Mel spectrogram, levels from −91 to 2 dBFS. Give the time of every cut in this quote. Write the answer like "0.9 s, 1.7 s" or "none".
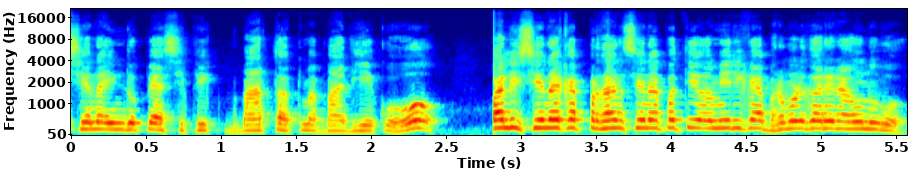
2.8 s

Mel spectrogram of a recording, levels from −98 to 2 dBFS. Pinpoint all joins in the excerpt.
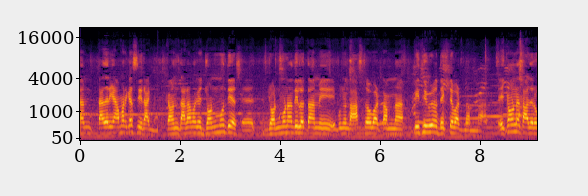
1.5 s, 6.5 s

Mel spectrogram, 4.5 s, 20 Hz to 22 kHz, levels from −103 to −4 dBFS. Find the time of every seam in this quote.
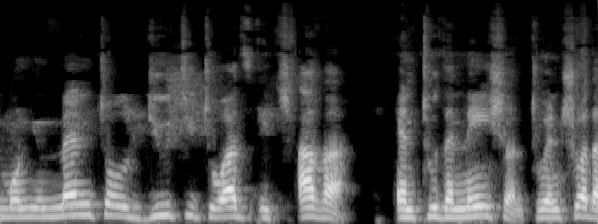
none

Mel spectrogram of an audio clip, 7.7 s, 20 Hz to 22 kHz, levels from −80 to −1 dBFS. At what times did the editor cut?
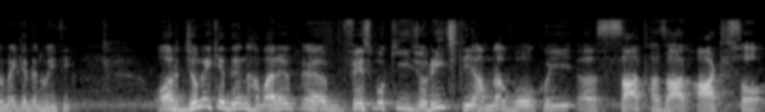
1.5 s

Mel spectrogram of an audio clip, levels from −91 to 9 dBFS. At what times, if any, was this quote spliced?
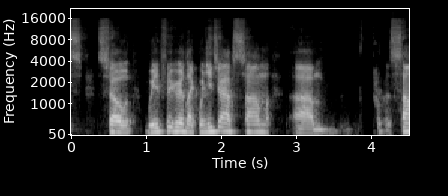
none

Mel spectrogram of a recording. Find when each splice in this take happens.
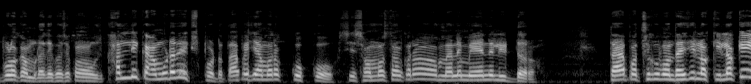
2.5 s

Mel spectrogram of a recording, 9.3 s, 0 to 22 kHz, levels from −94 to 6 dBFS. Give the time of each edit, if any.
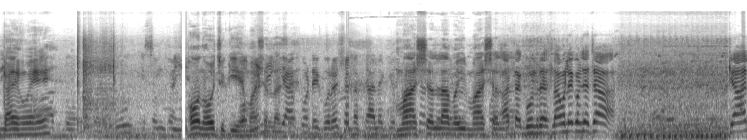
6.3 s

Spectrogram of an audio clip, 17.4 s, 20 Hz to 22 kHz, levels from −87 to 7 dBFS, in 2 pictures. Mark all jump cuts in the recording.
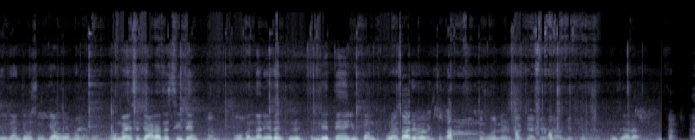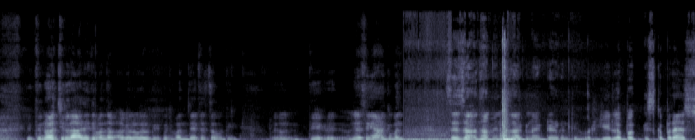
5.0 s, 8.1 s, 13.7 s

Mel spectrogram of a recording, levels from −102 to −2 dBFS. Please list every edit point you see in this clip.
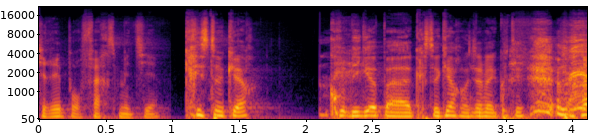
0.9 s, 2.0 s

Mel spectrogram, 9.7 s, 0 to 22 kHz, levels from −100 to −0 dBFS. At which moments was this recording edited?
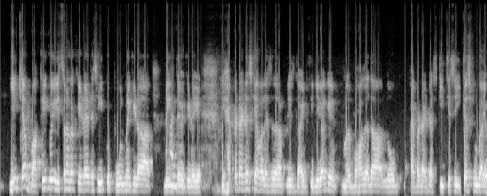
4.1 s, 8.0 s

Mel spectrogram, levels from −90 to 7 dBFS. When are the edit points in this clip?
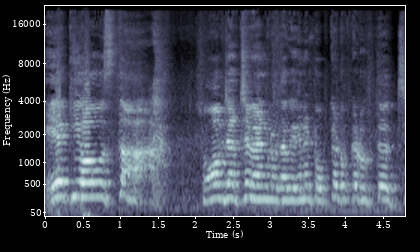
none

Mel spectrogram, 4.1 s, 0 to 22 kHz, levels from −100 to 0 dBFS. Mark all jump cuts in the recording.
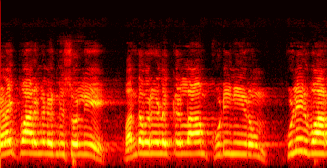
none

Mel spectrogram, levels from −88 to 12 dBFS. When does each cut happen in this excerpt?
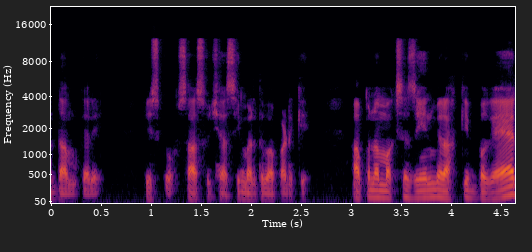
none

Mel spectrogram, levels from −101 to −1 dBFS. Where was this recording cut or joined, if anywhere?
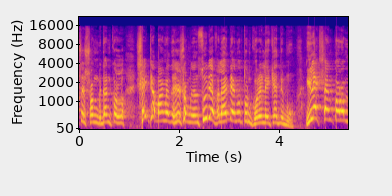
4.4 s

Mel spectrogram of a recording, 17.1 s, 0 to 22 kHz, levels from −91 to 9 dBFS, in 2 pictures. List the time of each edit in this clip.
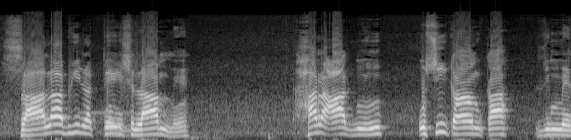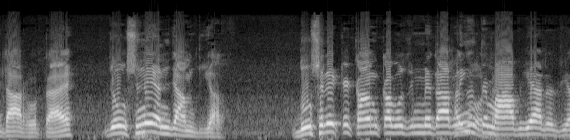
1.5 s, 15.7 s

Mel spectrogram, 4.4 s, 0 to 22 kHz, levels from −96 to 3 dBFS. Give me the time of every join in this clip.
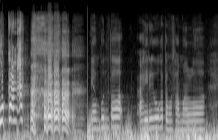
1.6 s

